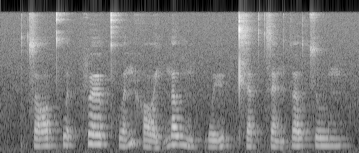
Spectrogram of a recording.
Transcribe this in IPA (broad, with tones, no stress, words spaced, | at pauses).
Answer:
t͡sɔː˨˧kʷʰɐ˧t̚ fœː˧kʷʰɐ˨˥nhɔː˨˩jŋɐ˧w ŋʊ˨k̚wyː˨˥p̚ t͡sɐ˨k̚ t͡sɐ˨˩nkɐ˨˧wt͡suː˨m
